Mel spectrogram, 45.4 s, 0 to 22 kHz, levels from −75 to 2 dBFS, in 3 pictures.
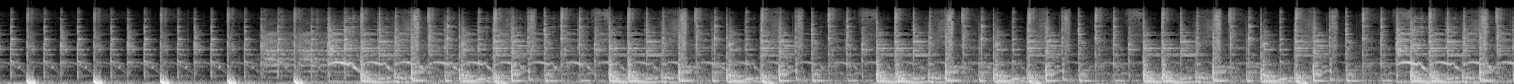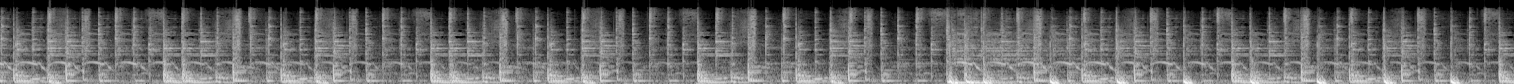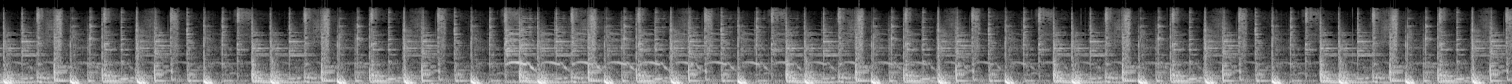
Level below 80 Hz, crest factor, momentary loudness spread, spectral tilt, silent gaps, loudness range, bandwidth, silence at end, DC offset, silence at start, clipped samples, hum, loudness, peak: -18 dBFS; 10 dB; 6 LU; -4.5 dB/octave; none; 2 LU; 16 kHz; 0 s; under 0.1%; 0 s; 1%; none; -11 LUFS; 0 dBFS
